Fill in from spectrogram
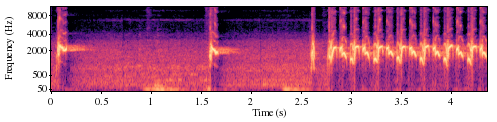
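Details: Sooty-headed bulbul in energetic 'gacor ropel' mode, a lure to draw bulbuls into singing: two lone sharp, falling chirps, then a fast continuous run of bubbly, warbled notes rising and falling.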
